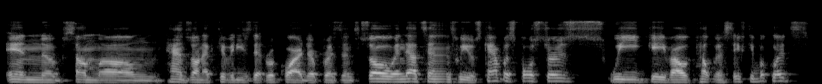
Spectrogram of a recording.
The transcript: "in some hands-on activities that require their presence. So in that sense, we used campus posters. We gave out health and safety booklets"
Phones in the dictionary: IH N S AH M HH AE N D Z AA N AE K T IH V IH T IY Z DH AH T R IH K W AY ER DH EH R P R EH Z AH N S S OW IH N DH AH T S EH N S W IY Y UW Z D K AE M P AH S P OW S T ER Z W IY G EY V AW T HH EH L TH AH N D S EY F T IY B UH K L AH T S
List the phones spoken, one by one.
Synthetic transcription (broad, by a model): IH N S AH M HH AE N D Z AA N AE K T IH V IH T IY Z DH AH T R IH K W AY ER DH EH R P R EH Z AH N S S OW IH N DH AH T S EH N S W IY Y UW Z K AE M P AH S P OW S T ER Z W IY G EY V AW T HH EH L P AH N S EY F T IY B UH K L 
